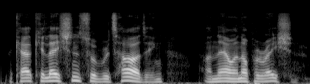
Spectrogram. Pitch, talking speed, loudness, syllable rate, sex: 135 Hz, 155 wpm, -17 LUFS, 7.0 syllables/s, male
